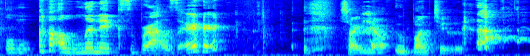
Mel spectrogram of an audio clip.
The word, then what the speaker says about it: Ubuntu: Linux browser sorry now Ubuntu she pronounced that wrong is Ubuntu Ubuntu yes or like Chrome we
